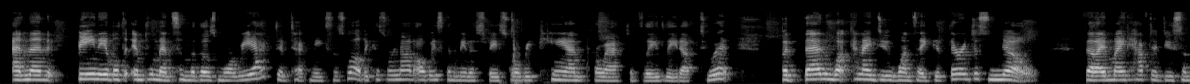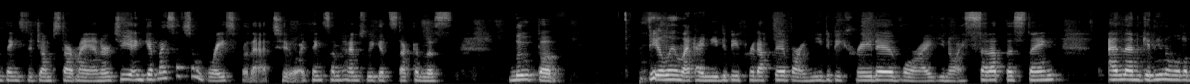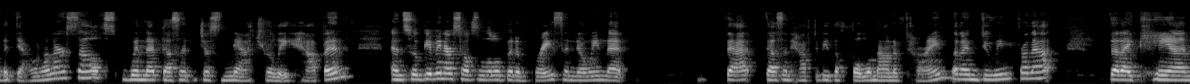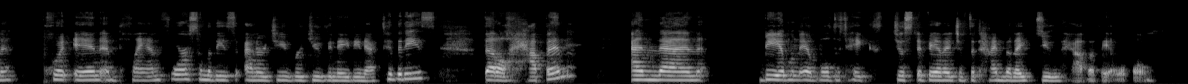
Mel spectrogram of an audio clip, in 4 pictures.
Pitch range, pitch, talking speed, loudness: 185-220 Hz, 200 Hz, 220 wpm, -24 LUFS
